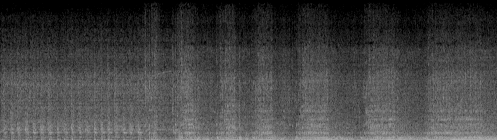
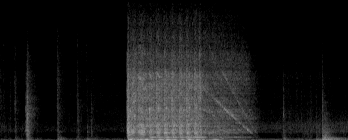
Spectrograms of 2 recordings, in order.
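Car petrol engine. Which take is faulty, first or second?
second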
